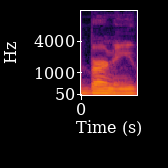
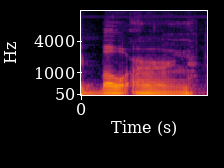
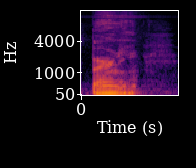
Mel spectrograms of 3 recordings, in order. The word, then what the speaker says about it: Boerne: And one of our early visions was, if a company comes here and they can pronounce Bernie, then we've done our job. – Correct. You don't want to say Bo-Earn, which I've heard many times. I'm like, no, it's not Bo-Earn, it's Bernie.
